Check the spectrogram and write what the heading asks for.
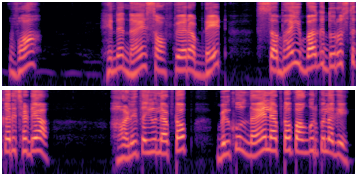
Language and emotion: Sindhi, surprised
